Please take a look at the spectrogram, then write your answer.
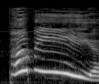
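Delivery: high, loud squeal of delight; excited yell. A narrator's reading. Kiwi spotting the dog, excited yell. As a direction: shriek with joy at the dog. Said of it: "Kiwi yelled".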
